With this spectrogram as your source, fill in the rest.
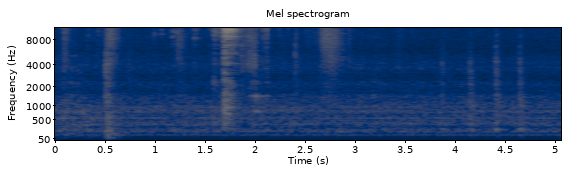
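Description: Forks and dishes gathered for a home dinner, a few close, sharp metallic clinks and clatters scattered over a quiet kitchen background.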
